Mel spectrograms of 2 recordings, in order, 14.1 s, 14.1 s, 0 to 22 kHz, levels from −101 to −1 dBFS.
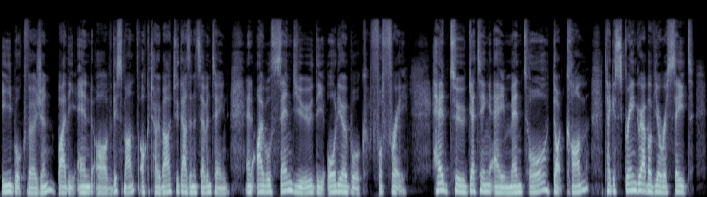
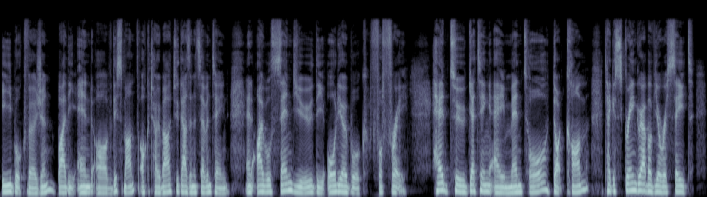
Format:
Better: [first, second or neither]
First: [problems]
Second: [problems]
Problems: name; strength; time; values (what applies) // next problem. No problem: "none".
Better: neither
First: none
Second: none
